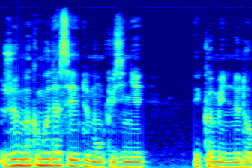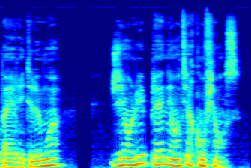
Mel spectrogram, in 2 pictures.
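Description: A man's voice: mid-range voice, normal speed, mellow, voice pushed up, natural voice. A man voicing a scornful nobleman who taunts his prisoner with laughing sarcasm, in an audiobook reading. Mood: taunting. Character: mocking English nobleman, scornful jailer.

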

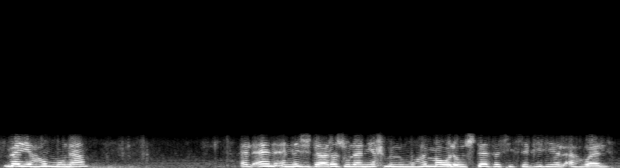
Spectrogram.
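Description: A woman's voice: high-pitched, flat delivery, fast. A woman reading the part of an irritable male vizier who threatens and demands answers. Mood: impatient. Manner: impatient, menacing. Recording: phone-like narrow audio.

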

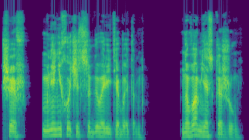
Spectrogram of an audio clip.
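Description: A man's voice: mid-range voice, very animated, normal speed, bright, forceful tone, dry recording, clean studio sound, voice pushed up, exaggerated voice. A man voicing a timid male henchman who speaks hesitantly and uneasily. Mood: nervous confessing.

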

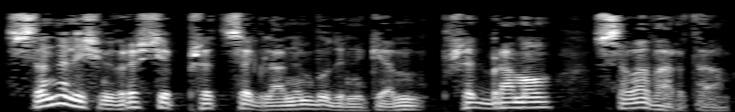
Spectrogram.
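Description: A man reading a story aloud as narrator, with measured, expressive storytelling, in a muffled recording. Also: sits low, slightly rough. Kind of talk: audiobook narration.

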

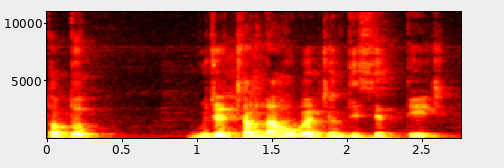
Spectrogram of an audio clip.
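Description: A slowpoke boy mouse from a storybook argues back stubbornly and never hurries, as a man acts him out. His voice sits at a middle pitch. The room adds a noticeable echo. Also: lightly acted. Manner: stubborn, unhurried. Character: slow, dawdling boy mouse. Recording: roomy echo.

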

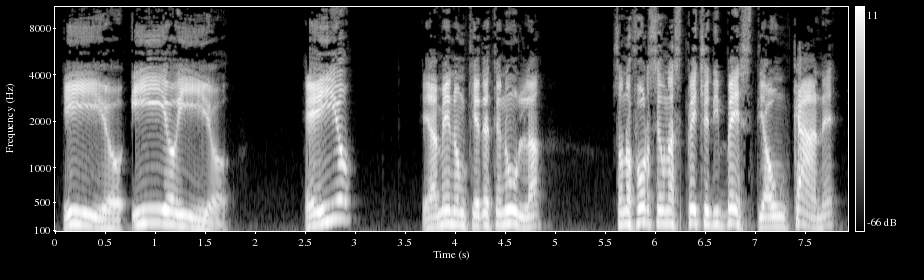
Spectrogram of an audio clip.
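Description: A man's voice: sing-song, moderate pace. A man reading an audiobook, voicing a desperate young male delinquent who pleads in a raised, strained voice. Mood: indignant cry. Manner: pleading, pitched up and pushed louder.

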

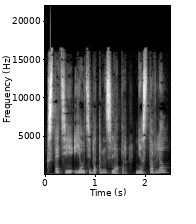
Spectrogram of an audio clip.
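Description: A breezy, good-natured young man, read by a woman audiobook narrator. His voice is easygoing and a touch husky. It stays close to the narrator's own sound. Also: a little high, moderate pace, warm tone, natural voice. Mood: cheerful. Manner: happy, easygoing. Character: cheerful young man bringing gifts.

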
